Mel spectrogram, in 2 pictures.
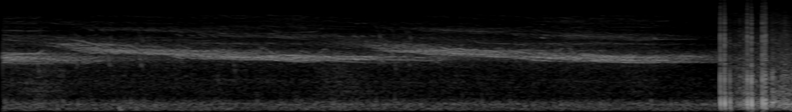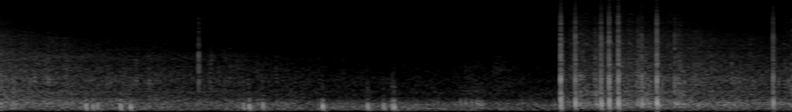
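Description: Fireworks going off: a high whistling tone for about the first seven seconds, which stops suddenly as a rapid run of sharp bangs begins. Scattered crackling pops follow, then a second dense rush of bangs near the end.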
